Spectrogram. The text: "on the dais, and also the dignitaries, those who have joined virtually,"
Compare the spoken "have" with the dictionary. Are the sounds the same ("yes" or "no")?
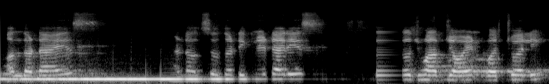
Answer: no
